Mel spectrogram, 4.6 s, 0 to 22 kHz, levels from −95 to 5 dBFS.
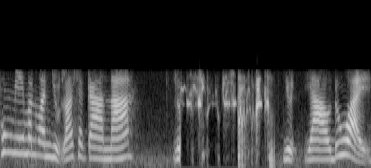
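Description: From 2.26 to 3.45 s, a codec payload misread unpacks the AMR bits in the wrong layout, so the speech becomes garbled warble barely tracking it. Unlike packet loss, the sound never drops out.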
